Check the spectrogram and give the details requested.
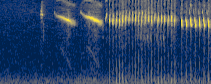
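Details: From a canary master recording used to train other birds: two smooth descending whistles followed by a rapid, evenly pulsed high trill.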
